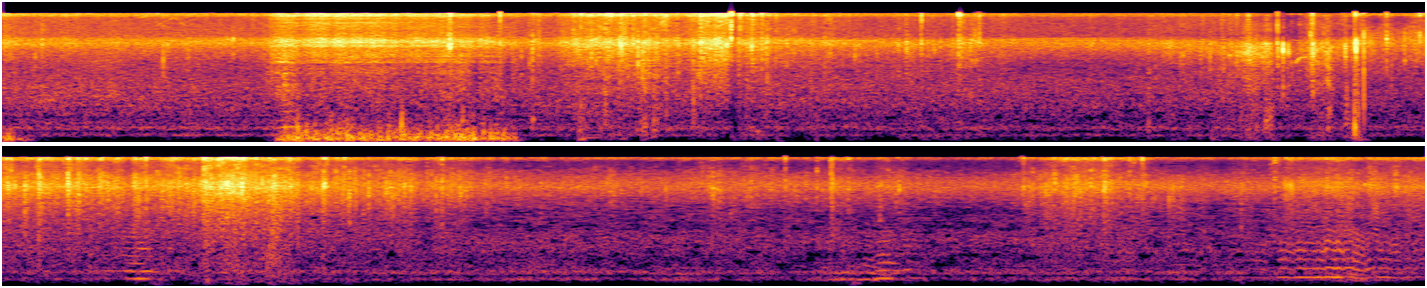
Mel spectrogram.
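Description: Honey bees buzzing around a wild comb hanging in a bush. A loud low rumble on the microphone comes in about a second and a half in and lasts about a second.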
